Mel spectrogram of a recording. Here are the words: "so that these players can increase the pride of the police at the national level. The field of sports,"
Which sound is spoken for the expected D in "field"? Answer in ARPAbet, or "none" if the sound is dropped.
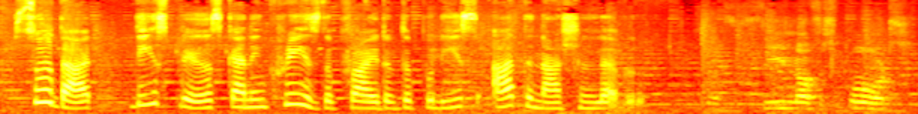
none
